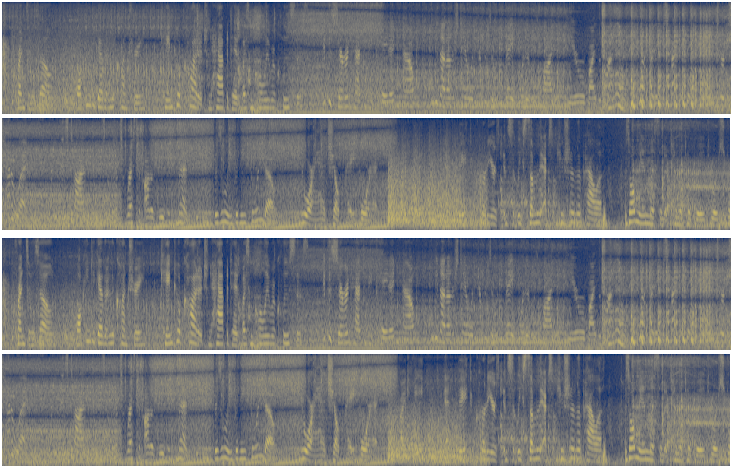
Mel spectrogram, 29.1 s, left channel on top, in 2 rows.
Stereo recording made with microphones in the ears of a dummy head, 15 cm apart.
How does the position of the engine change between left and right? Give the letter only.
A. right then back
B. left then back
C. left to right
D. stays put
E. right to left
C.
